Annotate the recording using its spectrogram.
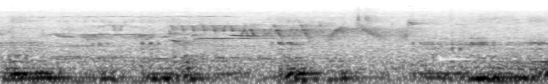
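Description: Eurasian tree sparrows chirping, a cluster of quick high chirps and short glides in the middle, over a low, uneven background sound.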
